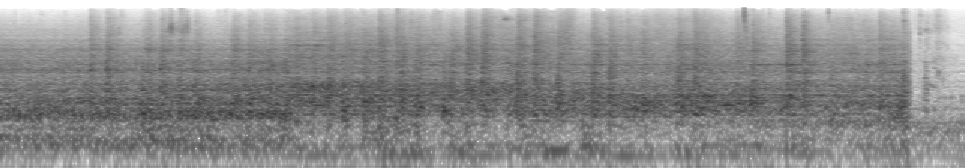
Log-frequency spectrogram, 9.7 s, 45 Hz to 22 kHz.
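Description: Passenger train No. 360, travelling from Sochi to Kaliningrad through Belarus and Lithuania, rumbles loudly through a station with steady clickety-clack of wheels on rails, heard from on board until the noise drops abruptly near the end.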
